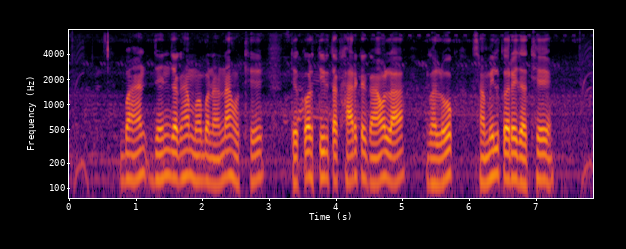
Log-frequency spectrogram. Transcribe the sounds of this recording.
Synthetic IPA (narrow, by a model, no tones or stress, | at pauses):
bãd͡ʒd͡ʒənd͡ʒəɡʱamebənanaɦot̪ʰe | t̪ekəɾt̪iɾt̪əkʰaɾkeɡãola | ɡʱəlok | samilkəɾed͡ʒat̪ʰe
